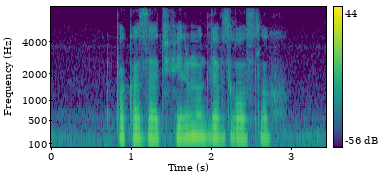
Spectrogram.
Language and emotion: Russian, neutral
